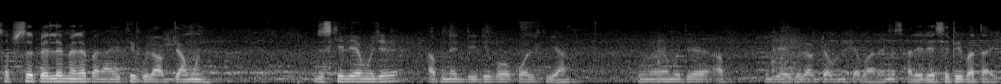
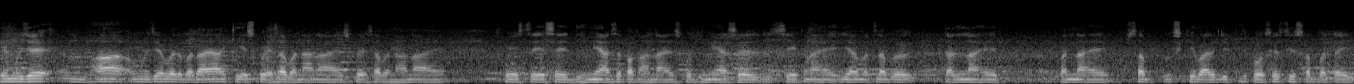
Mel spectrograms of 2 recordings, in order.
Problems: constant background noise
